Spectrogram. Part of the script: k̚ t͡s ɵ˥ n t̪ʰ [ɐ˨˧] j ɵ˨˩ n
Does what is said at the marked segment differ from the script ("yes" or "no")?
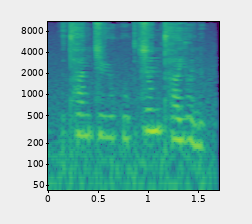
no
